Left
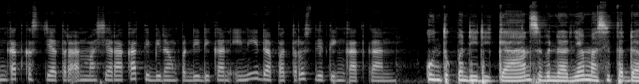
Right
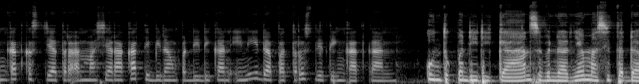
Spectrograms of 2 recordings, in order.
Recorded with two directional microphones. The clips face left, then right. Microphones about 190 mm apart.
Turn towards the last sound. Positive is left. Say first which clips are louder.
# left 3 dB
turn(degrees=35)  # may be behind; listen again after turning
